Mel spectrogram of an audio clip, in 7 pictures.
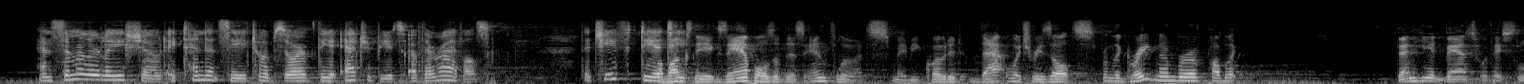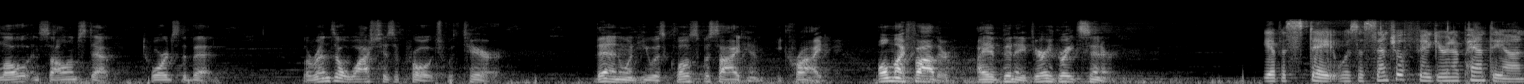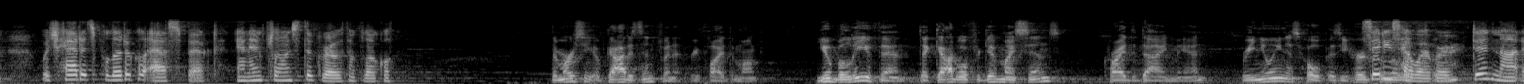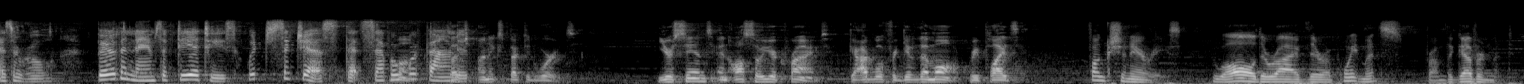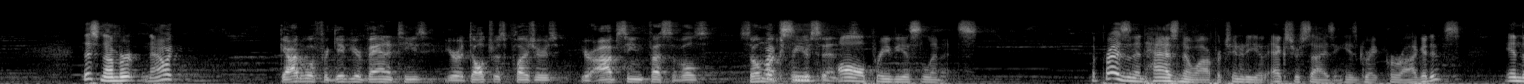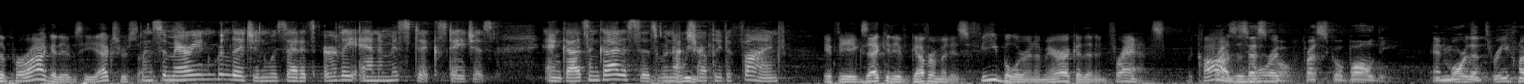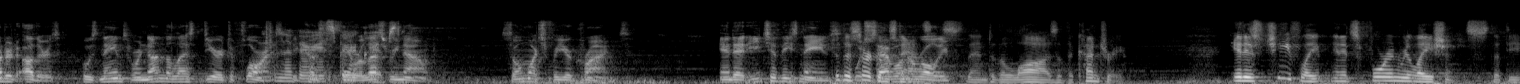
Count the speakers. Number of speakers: three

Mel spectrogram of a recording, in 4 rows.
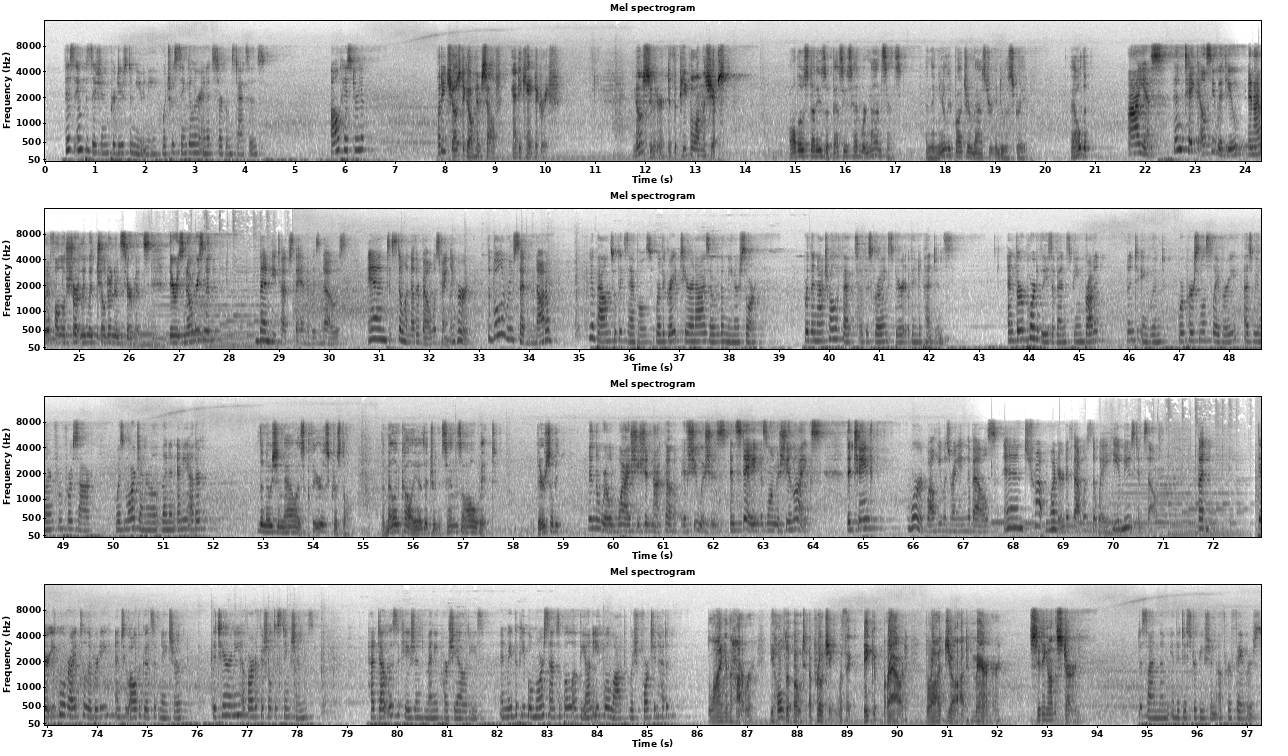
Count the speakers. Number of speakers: five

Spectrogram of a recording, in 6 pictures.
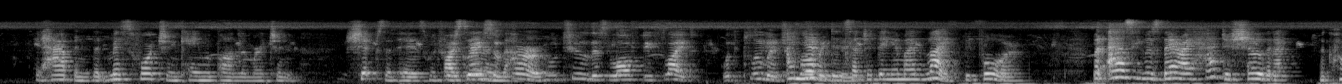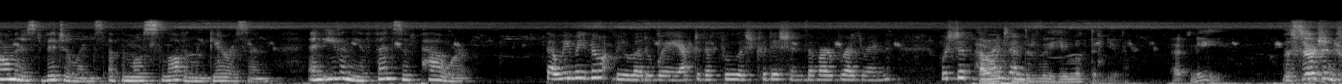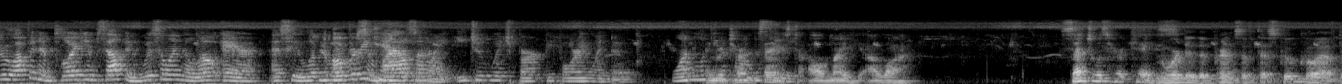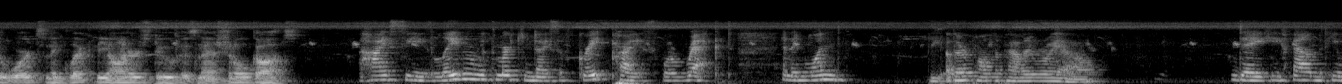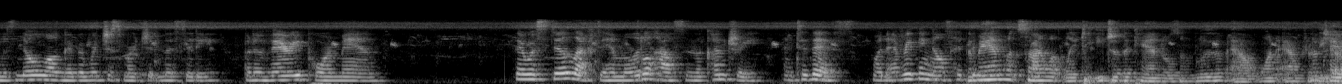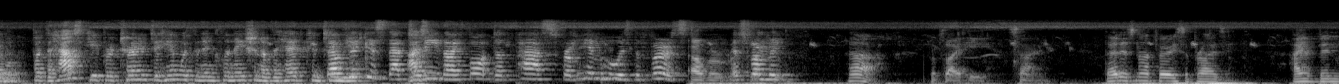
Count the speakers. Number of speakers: ten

